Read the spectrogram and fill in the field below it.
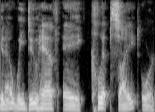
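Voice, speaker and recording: A man speaks with a Southern US accent. His pitch sits fairly low. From US South, North Carolina. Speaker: tech company co-founder. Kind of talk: casual interview.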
